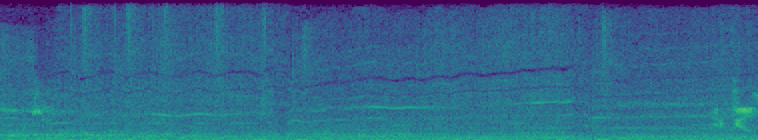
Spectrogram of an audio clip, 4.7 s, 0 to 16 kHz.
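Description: Engine of a race car in Automobilista 2 drones loud and close with steady revving under heavy throttle, its pitch shifting as the car slides, while a voice talks faintly underneath.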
